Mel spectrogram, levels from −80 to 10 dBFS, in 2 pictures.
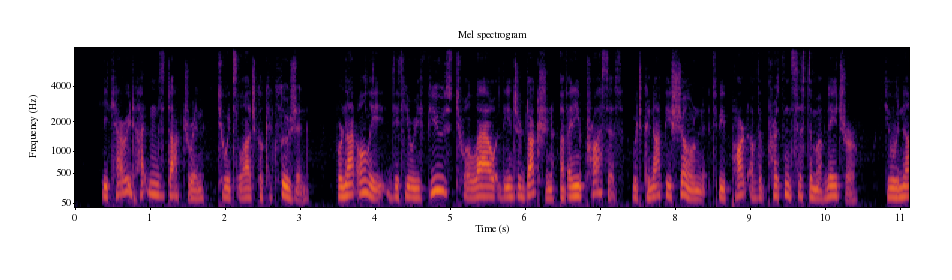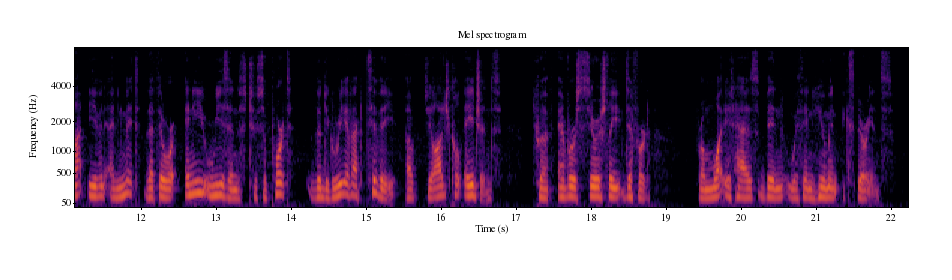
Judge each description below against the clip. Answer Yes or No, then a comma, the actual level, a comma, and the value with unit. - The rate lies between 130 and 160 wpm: No, average, 185 wpm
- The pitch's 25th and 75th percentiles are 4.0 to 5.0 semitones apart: No, average, 2.9 semitones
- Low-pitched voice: Yes, low, 130 Hz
